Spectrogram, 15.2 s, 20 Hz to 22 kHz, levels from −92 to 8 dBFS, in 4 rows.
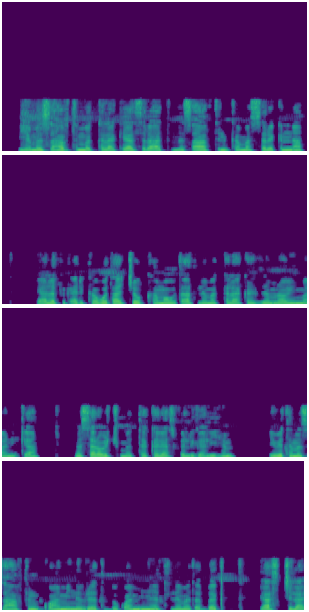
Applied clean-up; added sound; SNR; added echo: none; none; none; none.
